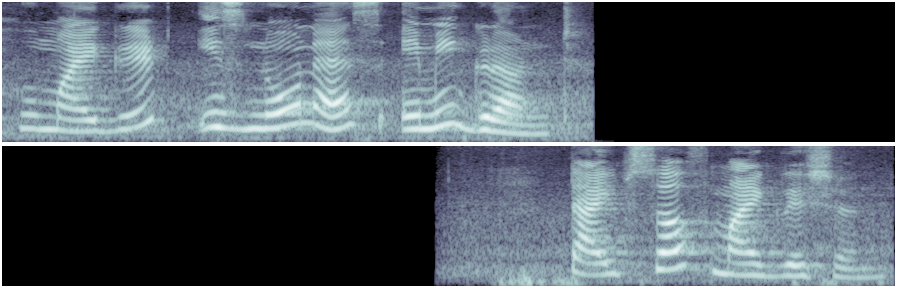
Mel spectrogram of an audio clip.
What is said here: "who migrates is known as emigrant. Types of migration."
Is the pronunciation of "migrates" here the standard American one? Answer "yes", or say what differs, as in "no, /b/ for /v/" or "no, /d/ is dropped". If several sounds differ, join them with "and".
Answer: no, /s/ is dropped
